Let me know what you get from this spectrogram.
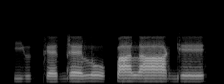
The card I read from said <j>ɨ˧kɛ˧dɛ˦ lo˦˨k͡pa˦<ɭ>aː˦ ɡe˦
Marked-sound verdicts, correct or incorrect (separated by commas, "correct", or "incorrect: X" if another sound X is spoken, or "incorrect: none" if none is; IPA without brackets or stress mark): correct, incorrect: l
